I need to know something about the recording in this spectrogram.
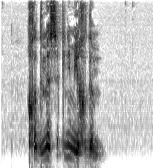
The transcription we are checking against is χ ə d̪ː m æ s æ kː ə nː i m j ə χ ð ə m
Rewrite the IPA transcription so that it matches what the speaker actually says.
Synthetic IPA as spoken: χ ə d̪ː m æ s æ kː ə n i m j ə χ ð ə m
